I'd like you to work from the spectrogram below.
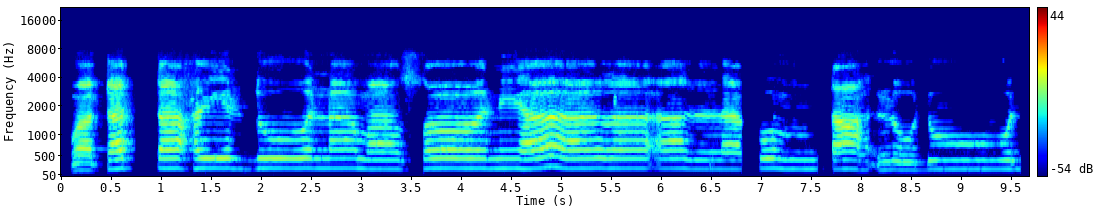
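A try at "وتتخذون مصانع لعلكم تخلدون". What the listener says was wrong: kok nih A-nya. panjangkan gitu.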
